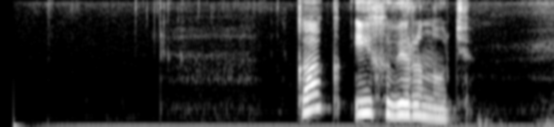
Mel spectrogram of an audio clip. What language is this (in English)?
Russian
